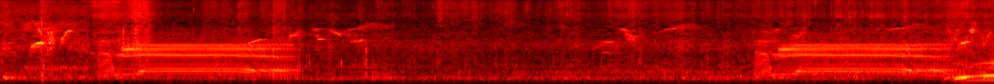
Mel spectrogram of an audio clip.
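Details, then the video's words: Two high-pitched, drawn-out moos of about two seconds each, from the mother cow and calf pair calling to each other, with bird chirps between them. "Cow Mooing"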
